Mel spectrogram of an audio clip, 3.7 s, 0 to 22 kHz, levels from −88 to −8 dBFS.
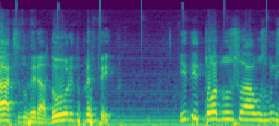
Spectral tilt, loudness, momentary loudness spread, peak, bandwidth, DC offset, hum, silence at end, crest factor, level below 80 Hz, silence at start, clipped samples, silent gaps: -7 dB/octave; -11 LUFS; 22 LU; 0 dBFS; over 20 kHz; under 0.1%; none; 0 s; 12 dB; -24 dBFS; 0 s; 0.4%; none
